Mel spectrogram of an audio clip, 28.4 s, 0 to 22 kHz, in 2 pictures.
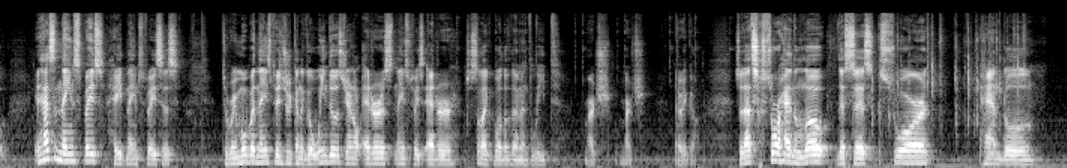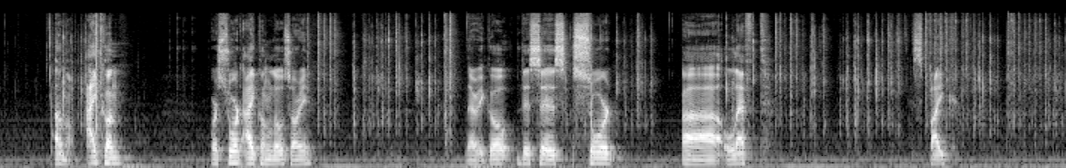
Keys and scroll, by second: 11.0-15.6 typing, 17.1-28.4 typing.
